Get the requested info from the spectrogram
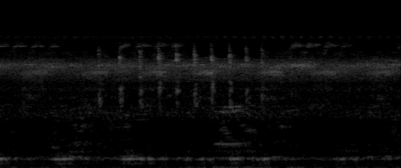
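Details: Insects near a house: a dense burst of quick, sharp high chirps in the middle seconds, set against a steady shrill background whine and a soft low pulsing.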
